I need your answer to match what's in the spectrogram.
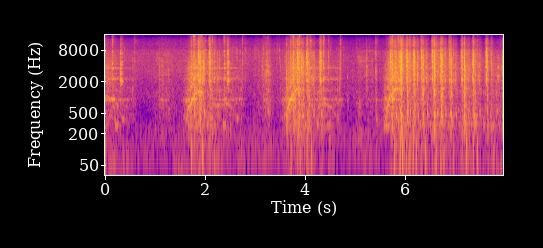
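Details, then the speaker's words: Craftsman mower with 6.75 Tecumseh Vector engine knocking badly: a rough metallic clatter swelling in bursts as it revs, worse since Seafoam was added; spark plug correct and gapped, engine later swapped for a Briggs Quantum. "will admit, that's a pretty good knock in there, you know? Definitely can't sell this mower the way it is, you know?"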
